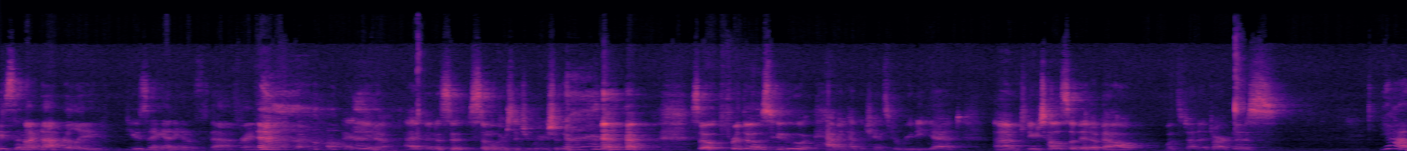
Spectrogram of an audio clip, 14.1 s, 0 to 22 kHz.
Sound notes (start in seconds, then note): 2.6 laughs; 5.6 laughs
